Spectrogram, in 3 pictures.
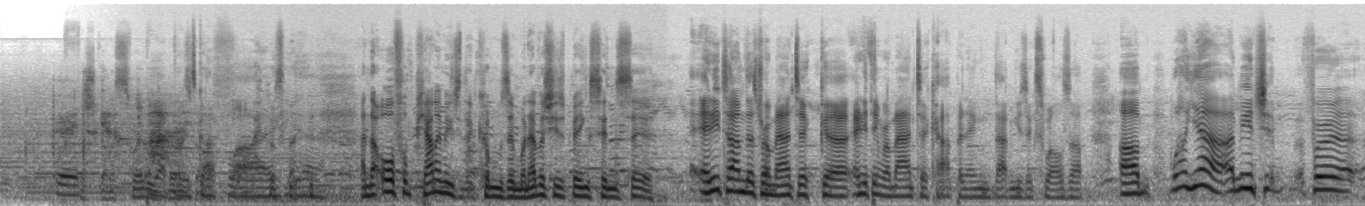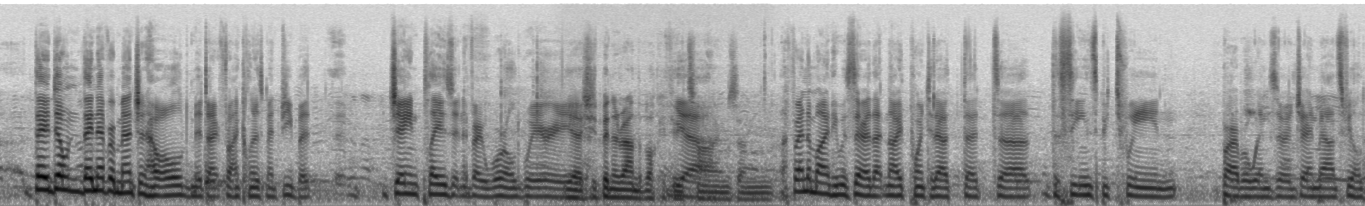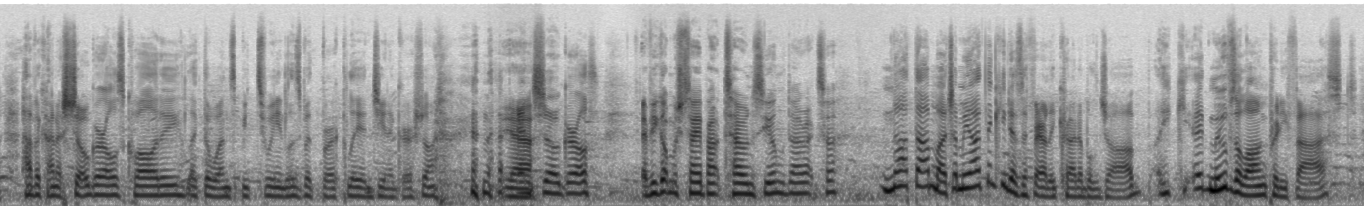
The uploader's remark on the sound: we headed out to Fontaines bar in Dalston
